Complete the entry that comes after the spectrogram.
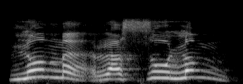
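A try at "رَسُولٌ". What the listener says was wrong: रसूलुम, सू को खींचना है, वाव मद्दा है ना।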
